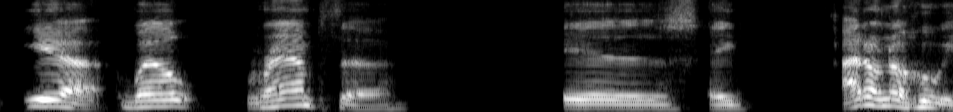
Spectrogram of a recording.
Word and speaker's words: Ramtha: 1990, you enrolled in the Ramtha, am I saying that correctly? – Correct, yeah.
